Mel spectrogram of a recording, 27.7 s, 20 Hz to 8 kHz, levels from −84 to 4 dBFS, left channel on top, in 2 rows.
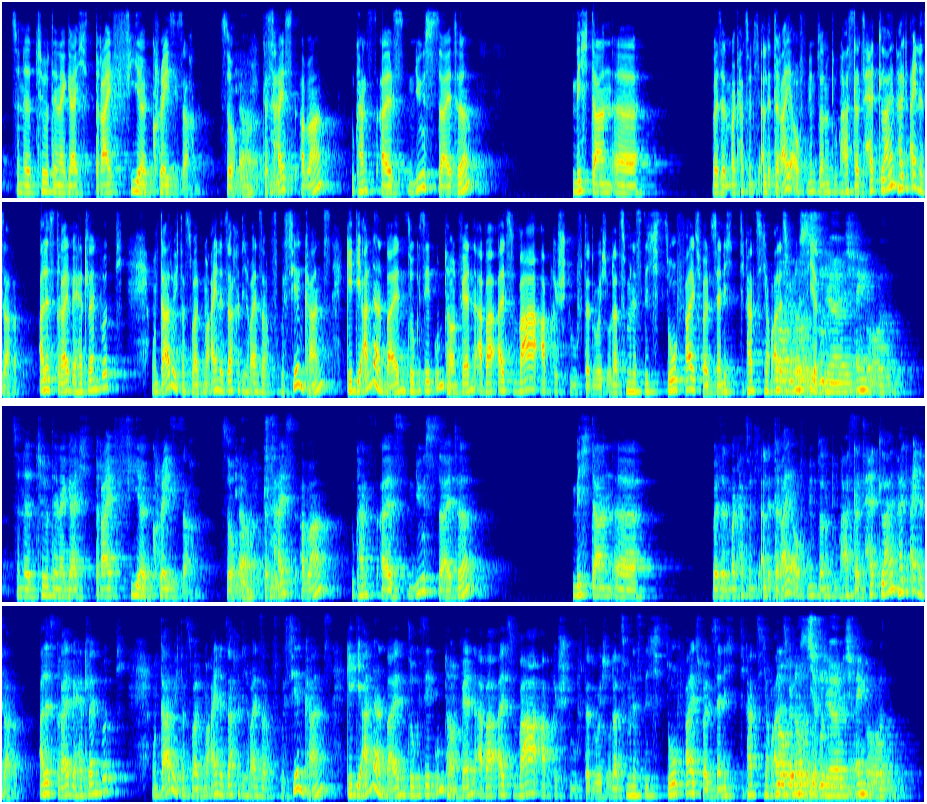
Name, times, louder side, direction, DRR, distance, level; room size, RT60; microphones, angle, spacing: voice 1, 0.2-3.0 3.3-3.5 3.9-4.8 5.3-7.0 8.6-9.6 10.7-14.1 14.4-26.1, left 4 dB, 55° left, 11 dB, 0.8 m, -29 dB
voice 2, 3.5-4.1 25.4-27.2, right 1 dB, 20° right, -2 dB, 5.6 m, -28 dB
21.0 x 14.0 x 2.6 m, 0.91 s
head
